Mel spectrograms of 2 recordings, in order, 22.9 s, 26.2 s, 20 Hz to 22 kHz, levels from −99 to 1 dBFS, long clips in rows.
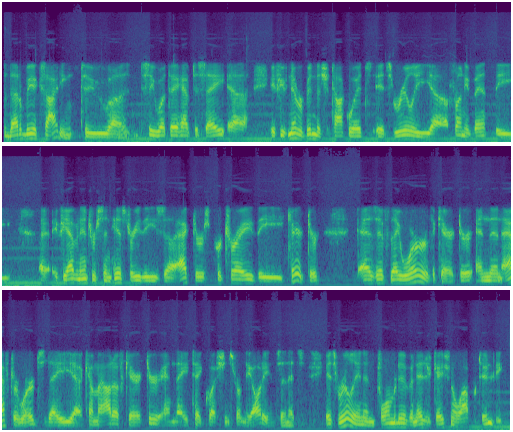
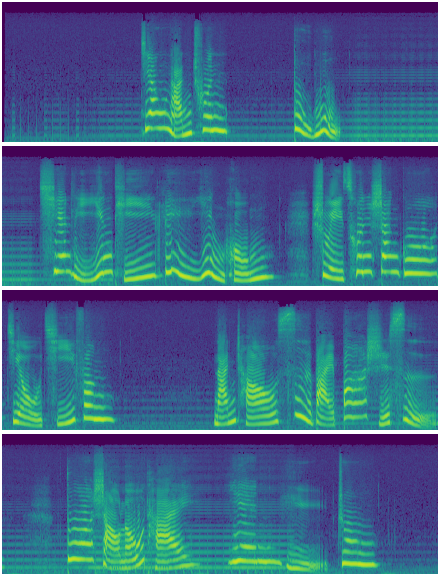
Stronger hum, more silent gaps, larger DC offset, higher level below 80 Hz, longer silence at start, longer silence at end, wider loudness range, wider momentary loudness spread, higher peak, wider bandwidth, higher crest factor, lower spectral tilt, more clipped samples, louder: neither; neither; neither; first, -44 dBFS vs -52 dBFS; second, 0 s vs 2.1 s; second, 0 s vs 0.9 s; about the same, 2 LU vs 4 LU; second, 6 LU vs 13 LU; about the same, -2 dBFS vs -2 dBFS; second, 7.8 kHz vs 14 kHz; about the same, 16 dB vs 14 dB; first, -7 dB/octave vs -5 dB/octave; neither; about the same, -17 LUFS vs -15 LUFS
